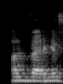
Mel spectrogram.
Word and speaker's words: albergues: it's pronounced? Okay. Albergues, yeah, Yeah.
